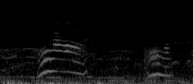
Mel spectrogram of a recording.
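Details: A cat at play gives two meows: the first is long, rising then gently falling with a slight upturn at its close, and the second is shorter and quieter about two seconds later, with low room noise underneath.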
